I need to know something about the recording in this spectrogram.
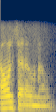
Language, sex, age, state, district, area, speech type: Telugu, male, 45-60, Andhra Pradesh, East Godavari, rural, conversation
